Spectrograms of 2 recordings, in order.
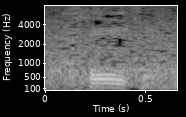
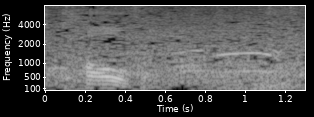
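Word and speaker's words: Colvin: your mom pronounce it he said culvin but my granddad says cvin and Mom wins right Mom Trump's Granddad no no disrespect granddad but mom wins so it is Tyler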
